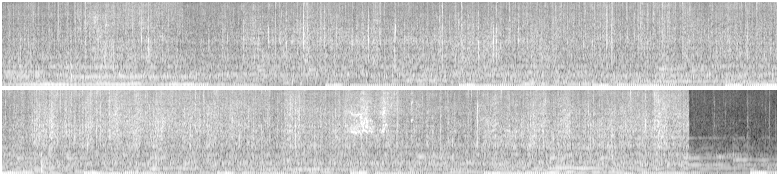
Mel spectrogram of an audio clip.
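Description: Cheese spätzle with onions frying in butter in a pan, sizzling steadily, with scrapes of a spatula as the noodles are turned. The sizzle drops away abruptly near the end.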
